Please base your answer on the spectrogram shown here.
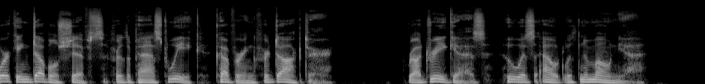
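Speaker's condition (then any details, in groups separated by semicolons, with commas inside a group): No condition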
